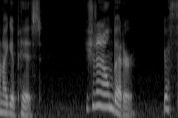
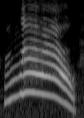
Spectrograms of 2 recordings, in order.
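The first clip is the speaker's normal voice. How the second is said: high, loud, long drawn-out cat meows; Thor meowing; 12 semitones higher, 5 dB louder, much slower than usual. Retold or imitated. Imitating her cat Thor yowling from the bedroom, high and loud. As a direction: yowl it out like a cat calling from the bedroom. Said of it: "and I hear".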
